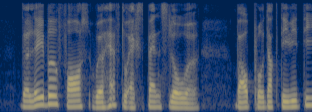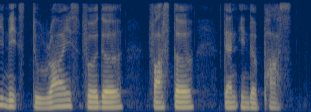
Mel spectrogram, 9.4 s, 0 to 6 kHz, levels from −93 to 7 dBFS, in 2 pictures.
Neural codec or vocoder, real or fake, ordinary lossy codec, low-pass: none; real; none; 5.4 kHz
